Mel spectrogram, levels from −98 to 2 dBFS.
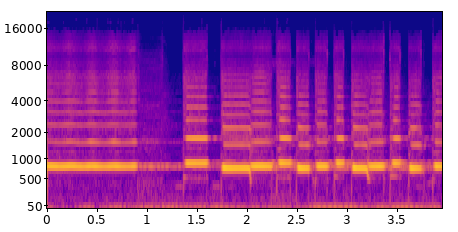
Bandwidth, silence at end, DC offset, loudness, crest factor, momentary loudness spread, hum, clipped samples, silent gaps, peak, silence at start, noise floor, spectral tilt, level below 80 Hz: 12 kHz; 0 s; under 0.1%; -20 LUFS; 10 dB; 5 LU; none; under 0.1%; none; -10 dBFS; 0 s; -38 dBFS; -0.5 dB/octave; -54 dBFS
